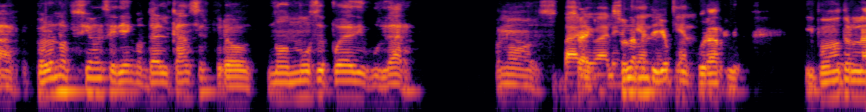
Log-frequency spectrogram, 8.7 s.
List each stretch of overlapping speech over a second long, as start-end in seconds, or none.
5.5-7.0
